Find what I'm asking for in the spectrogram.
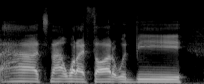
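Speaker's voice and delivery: normal talking voice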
